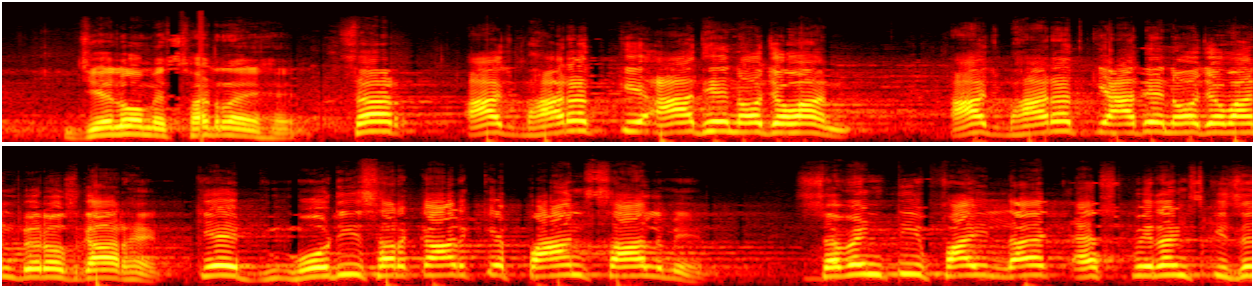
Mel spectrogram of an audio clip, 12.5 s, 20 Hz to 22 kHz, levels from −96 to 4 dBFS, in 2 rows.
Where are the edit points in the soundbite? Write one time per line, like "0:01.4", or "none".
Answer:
0:01.5
0:07.1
